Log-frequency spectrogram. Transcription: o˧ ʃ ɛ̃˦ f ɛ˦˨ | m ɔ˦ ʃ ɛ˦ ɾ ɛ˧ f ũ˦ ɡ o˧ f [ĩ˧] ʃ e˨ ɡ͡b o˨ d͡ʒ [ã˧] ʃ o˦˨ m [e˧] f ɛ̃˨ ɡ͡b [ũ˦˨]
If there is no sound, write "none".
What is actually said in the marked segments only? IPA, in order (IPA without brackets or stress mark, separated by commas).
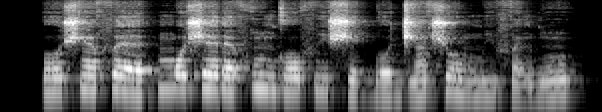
i˧, ã˨˦, i˧, ũ˨˦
